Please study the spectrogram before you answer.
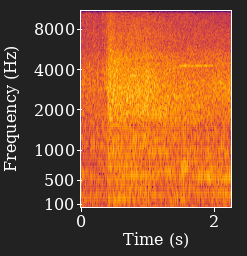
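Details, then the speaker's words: Washing machine motor after a fix for a humming fault using only lubricant: a steady, smooth, even hum with no grinding, knocking or labouring. It now runs normally. "sepertinya sudah oke ya, sudah normal ya. Halus sekali ya suaranya ya."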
